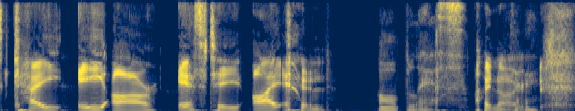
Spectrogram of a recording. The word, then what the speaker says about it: Kerstin: Okay, so I'm expecting Kirsten. It was Kerstin.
